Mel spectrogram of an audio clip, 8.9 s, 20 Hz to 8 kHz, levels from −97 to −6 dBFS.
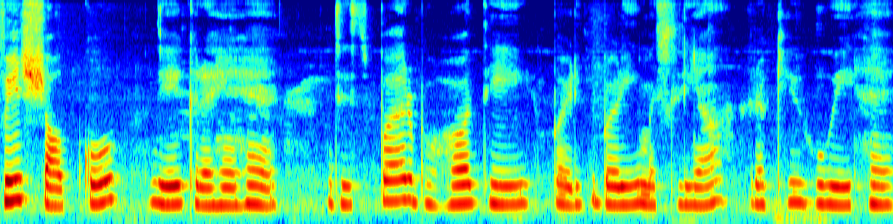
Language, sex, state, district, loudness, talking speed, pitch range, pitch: Hindi, female, Chhattisgarh, Raipur, -20 LUFS, 100 wpm, 200-220 Hz, 210 Hz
